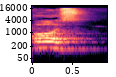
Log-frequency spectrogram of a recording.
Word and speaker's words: pause: क्या passes बोलेंगे इसको? No, never. इसकी जो correct pronunciation है, वो है pause, pause.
